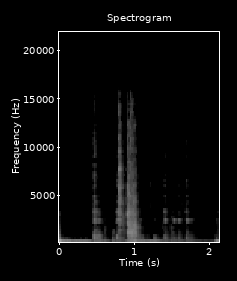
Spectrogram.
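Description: A few faint, light clicks and rustles from small plastic model-kit parts being handled at a workbench, over a steady low hum.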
